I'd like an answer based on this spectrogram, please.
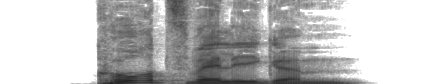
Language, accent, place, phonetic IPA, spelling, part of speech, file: German, Germany, Berlin, [ˈkʊʁt͡svɛlɪɡəm], kurzwelligem, adjective, De-kurzwelligem.ogg
- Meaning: strong dative masculine/neuter singular of kurzwellig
